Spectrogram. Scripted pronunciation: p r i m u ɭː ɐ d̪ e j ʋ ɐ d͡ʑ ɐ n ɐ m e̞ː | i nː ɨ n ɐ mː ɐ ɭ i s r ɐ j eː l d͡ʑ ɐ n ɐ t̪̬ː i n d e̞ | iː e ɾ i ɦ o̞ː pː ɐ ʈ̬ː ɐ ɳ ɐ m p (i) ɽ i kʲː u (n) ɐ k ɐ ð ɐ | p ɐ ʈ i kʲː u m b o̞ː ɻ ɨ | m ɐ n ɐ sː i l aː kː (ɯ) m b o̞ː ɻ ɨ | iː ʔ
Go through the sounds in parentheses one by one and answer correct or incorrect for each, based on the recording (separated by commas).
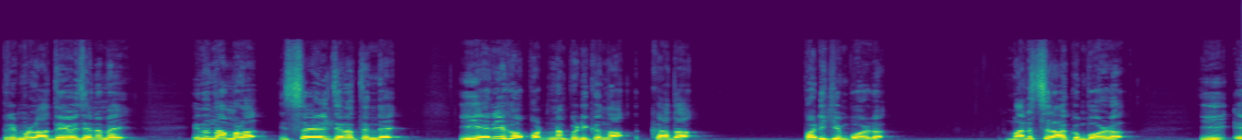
correct, incorrect, incorrect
